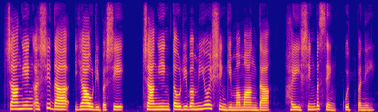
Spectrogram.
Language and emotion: Manipuri, neutral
